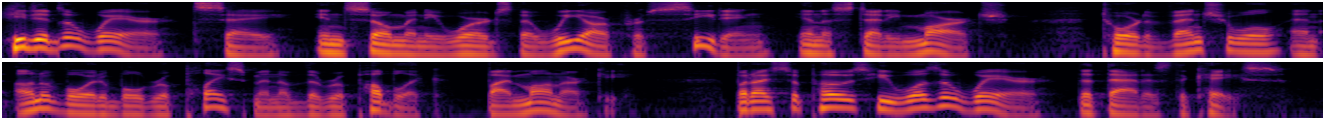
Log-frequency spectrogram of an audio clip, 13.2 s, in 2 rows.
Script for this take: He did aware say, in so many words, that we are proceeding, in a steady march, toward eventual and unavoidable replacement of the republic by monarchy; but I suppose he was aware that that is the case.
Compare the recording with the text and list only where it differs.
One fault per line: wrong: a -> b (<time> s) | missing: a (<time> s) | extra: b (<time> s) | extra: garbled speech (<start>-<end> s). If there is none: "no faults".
no faults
